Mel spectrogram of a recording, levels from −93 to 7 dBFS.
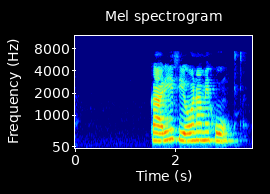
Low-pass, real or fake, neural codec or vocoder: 7.2 kHz; real; none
